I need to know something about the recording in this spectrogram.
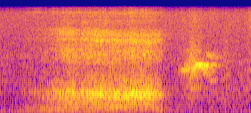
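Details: One long, rough, vibrating snore on the in-breath, followed by a brief whistling out-breath from a sleeping adult; snoring.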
